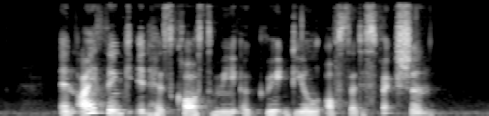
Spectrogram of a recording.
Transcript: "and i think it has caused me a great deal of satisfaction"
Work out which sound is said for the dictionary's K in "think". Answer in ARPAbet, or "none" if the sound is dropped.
K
